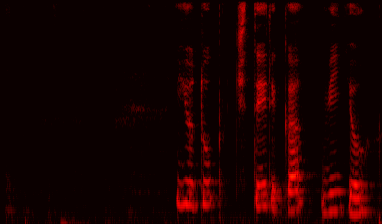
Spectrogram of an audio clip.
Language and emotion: Russian, sad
